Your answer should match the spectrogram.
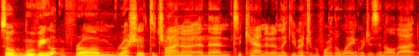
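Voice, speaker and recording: Host, male, lowish voice, curious, quick backchannel. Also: dark tone. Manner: friendly, curious questioning with short affirmations. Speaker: podcast host. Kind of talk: casual interview chat.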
